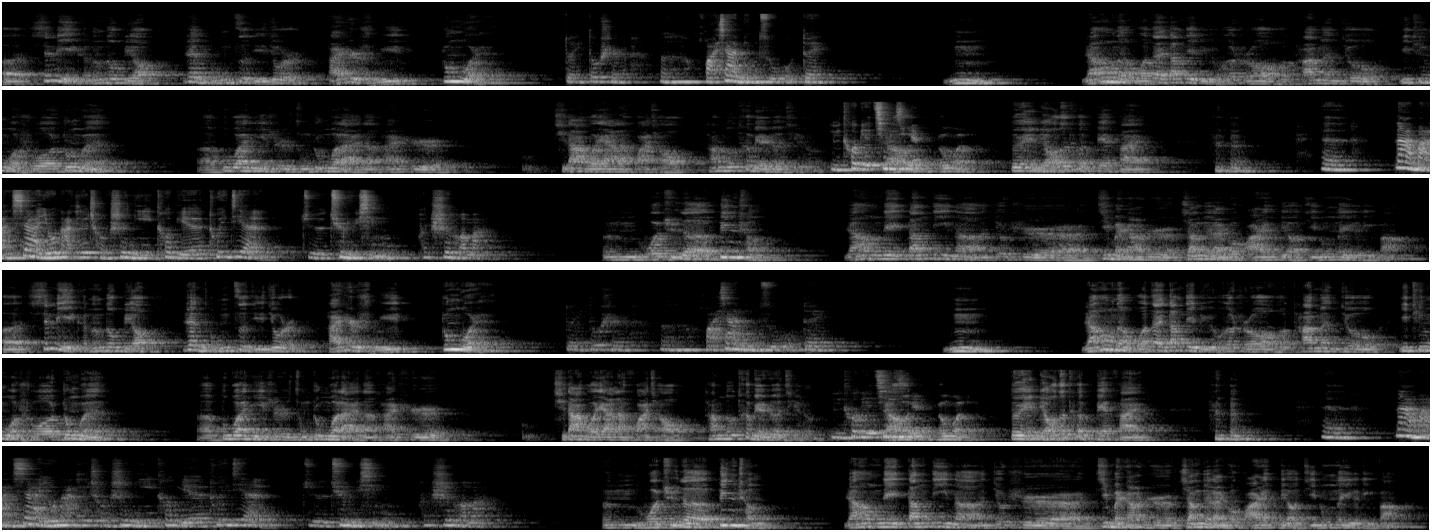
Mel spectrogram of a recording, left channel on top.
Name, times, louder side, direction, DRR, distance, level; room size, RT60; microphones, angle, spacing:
voice 1, 0.0-4.1 4.4-5.1 9.4-10.0 10.8-15.4 16.2-18.8 19.8-22.5 23.1-24.0 24.4-25.7 26.4-26.8 34.6-36.3 37.0-42.6, right 2 dB, 35° right, 0.3 m, -28 dB
voice 2, 5.6-8.3 11.0-11.1 22.6-23.5 27.5-27.9 28.2-33.5, left 2 dB, 85° left, 0.4 m, -26 dB
2.9 x 2.4 x 2.3 m
head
